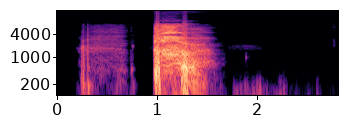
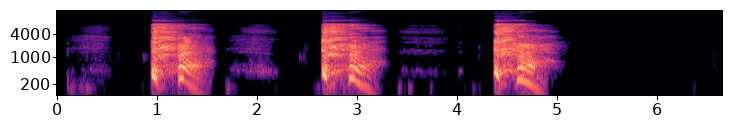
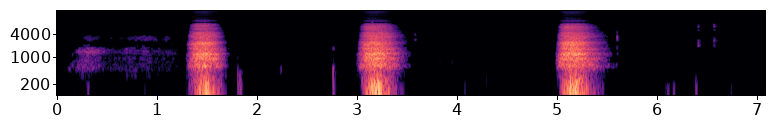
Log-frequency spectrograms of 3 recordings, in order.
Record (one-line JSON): {"cough_length": "2.8 s", "cough_amplitude": 31295, "cough_signal_mean_std_ratio": 0.34, "three_cough_length": "6.7 s", "three_cough_amplitude": 27996, "three_cough_signal_mean_std_ratio": 0.36, "exhalation_length": "7.1 s", "exhalation_amplitude": 18363, "exhalation_signal_mean_std_ratio": 0.27, "survey_phase": "beta (2021-08-13 to 2022-03-07)", "age": "18-44", "gender": "Male", "wearing_mask": "No", "symptom_cough_any": true, "symptom_runny_or_blocked_nose": true, "symptom_abdominal_pain": true, "symptom_fatigue": true, "symptom_headache": true, "symptom_change_to_sense_of_smell_or_taste": true, "symptom_loss_of_taste": true, "symptom_onset": "3 days", "smoker_status": "Ex-smoker", "respiratory_condition_asthma": false, "respiratory_condition_other": false, "recruitment_source": "Test and Trace", "submission_delay": "2 days", "covid_test_result": "Positive", "covid_test_method": "RT-qPCR", "covid_ct_value": 19.5, "covid_ct_gene": "ORF1ab gene", "covid_ct_mean": 19.7, "covid_viral_load": "350000 copies/ml", "covid_viral_load_category": "Low viral load (10K-1M copies/ml)"}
